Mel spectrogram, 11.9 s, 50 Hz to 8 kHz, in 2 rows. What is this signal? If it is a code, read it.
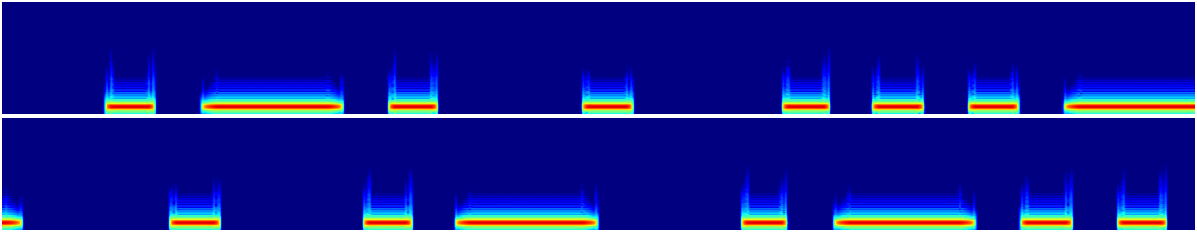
Morse code, heard as a keyed tone, about 5 wpm, 250 Hz. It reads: REVEAL
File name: morse / morse-training-05WPM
